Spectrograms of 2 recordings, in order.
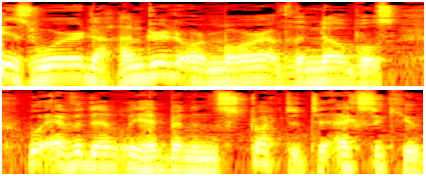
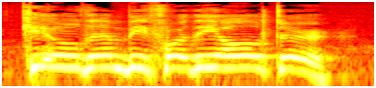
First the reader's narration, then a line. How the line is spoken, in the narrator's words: they shouted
